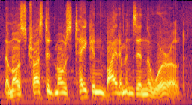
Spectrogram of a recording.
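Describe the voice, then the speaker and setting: A man delivering a scripted vintage television commercial pitch as the announcer. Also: animated, moderate pace, slight background noise, low-quality recording.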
